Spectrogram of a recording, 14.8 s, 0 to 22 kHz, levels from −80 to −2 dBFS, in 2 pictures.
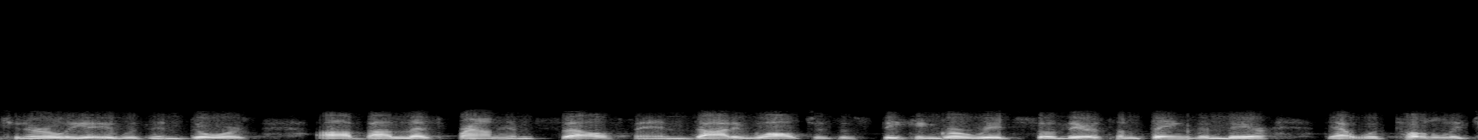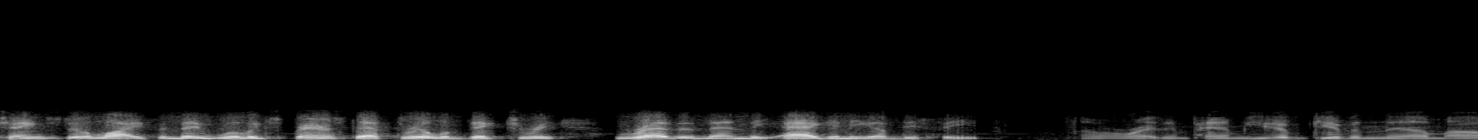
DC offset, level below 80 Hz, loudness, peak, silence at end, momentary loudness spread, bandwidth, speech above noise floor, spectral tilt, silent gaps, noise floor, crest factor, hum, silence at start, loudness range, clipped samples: under 0.1%; -62 dBFS; -19 LUFS; -2 dBFS; 0 s; 16 LU; 4.6 kHz; 33 dB; -10 dB/octave; none; -52 dBFS; 16 dB; none; 0 s; 4 LU; under 0.1%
